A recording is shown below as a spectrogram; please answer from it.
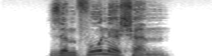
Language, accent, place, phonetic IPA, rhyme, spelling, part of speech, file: German, Germany, Berlin, [zʏmˈfoːnɪʃm̩], -oːnɪʃm̩, symphonischem, adjective, De-symphonischem.ogg
- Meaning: strong dative masculine/neuter singular of symphonisch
